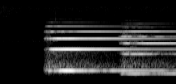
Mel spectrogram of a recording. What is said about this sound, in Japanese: 家のチャイムが鳴りました。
